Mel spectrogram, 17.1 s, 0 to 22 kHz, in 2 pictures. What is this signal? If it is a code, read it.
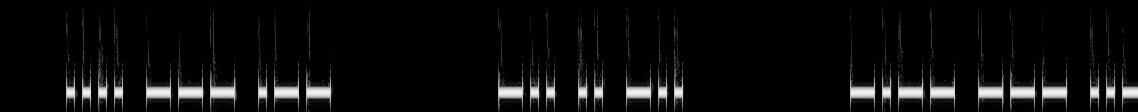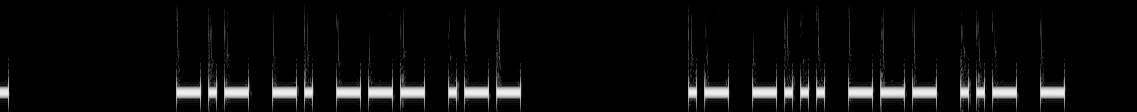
Morse code, heard as a keyed tone, about 20 wpm, 700 Hz. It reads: HOW DID YOU KNOW ABOUT
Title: 3x Word-Spacing - Sentences from Top 100 Words - 20wpm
